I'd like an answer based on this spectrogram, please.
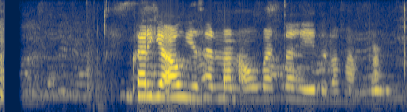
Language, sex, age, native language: Icelandic, female, 11, Icelandic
